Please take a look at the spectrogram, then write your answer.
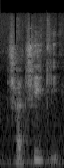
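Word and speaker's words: tzatziki: layer to pronounce was chachi ki which is the Greek pronunciation that's a key is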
